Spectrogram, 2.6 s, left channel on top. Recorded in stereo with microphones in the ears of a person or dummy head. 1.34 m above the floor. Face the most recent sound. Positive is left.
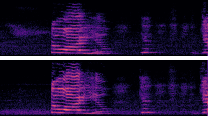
turn(degrees=-50)  # may be behind; listen again after turning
